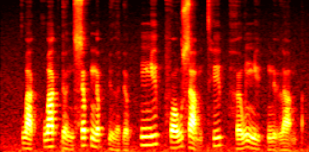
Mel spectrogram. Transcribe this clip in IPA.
k w a˨˩ k̚ h w a˦˥ k̚ ɗ ə̤˨˩ n s ə˦˥ p̚ n ə˦˥ p̚ ɗ ɨ̤˨˩ ə̯ ɗ ə˨˩ p̚ | ɲ i˦˥ p̚ f ɔ˨˦ w s a̰˧˨ m t̪ʰ i˦˥ p̚ h ə˨˦ w ɲ i˨˩ k̚ n ɨ̰˧˨ l a̰˧˨ m ʔ

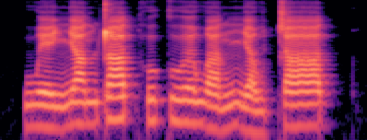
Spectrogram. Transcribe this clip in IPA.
w e˨˩ ɲ a˧ n ʈ a˦˥ t̚ h u˧˥ k u˧ ə̯ w a˨˩˦ n ɲ a˨˩ w c a˦˥ t̚

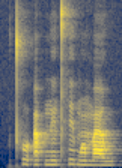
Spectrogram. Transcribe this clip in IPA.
t̪ʰ o˨ ʔ ã˨ p̚ n̪ ẽ˧ t̪ʰ e˦ b ɔ̃˧ m a˧ w

